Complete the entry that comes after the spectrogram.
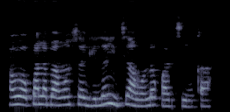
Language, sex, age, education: Yoruba, female, 15-29, tertiary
